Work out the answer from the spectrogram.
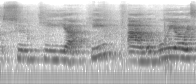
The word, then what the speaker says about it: sukiyaki: It is in Japanese phonetics pronounced sukiyaki, but we always call it sukiyaki because often the U and the SU gets dropped, the U sound gets dropped.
